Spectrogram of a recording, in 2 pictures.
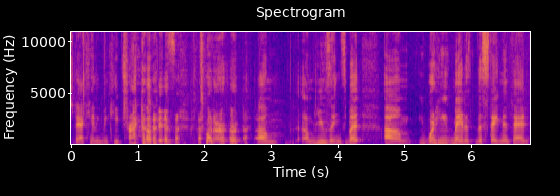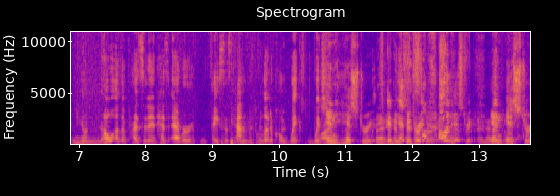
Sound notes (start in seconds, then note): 0.9 laughter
